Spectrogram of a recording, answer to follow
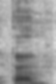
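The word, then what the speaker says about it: comb: इसलिए हम लोगों का बी साइलेंट बी का उच्चारण नहीं करेंगे क्या इसको कॉम कॉम अब देखो एम के बाद में जब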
